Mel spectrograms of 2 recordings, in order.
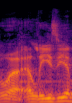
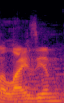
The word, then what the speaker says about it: Elysium: I'll just come back is that how you pronounce Elysium yeah Elysium elizian I I call things eliseum yeah elizian drop troops hello hello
